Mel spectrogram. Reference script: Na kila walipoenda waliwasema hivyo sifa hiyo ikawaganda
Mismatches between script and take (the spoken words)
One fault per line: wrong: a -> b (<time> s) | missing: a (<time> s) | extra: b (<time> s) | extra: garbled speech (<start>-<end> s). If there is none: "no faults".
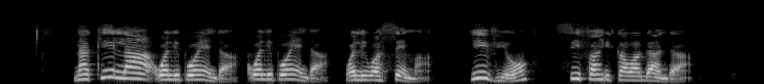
extra: walipoenda (2.5 s)
missing: hiyo (6.0 s)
